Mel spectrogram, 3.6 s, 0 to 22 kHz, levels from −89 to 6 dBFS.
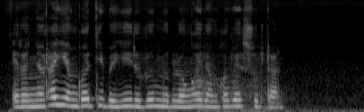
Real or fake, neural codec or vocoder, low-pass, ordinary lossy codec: fake; vocoder, 44.1 kHz, 128 mel bands, Pupu-Vocoder; none; none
